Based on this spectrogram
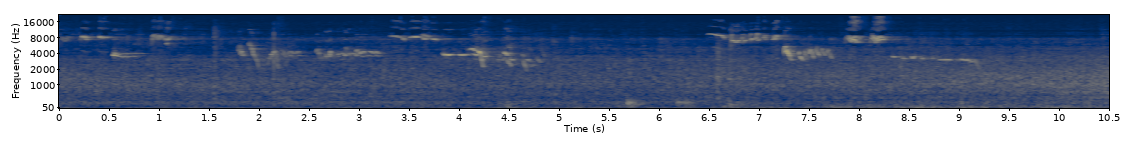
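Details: A European Robin (Erithacus rubecula) in London sings thin, high, wavering phrases in short separate bursts, some sliding and trilled, over a steady low rumble of distant traffic.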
